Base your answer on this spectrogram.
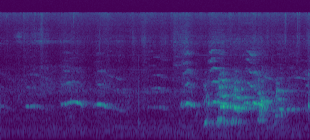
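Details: Puppy crying outside a home: thin, tonal whines that rise and fall, coming in short drawn-out notes, then swelling into a louder, harsher string of cries in the last two seconds.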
